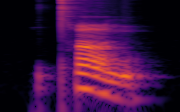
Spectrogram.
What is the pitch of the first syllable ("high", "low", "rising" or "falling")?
falling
